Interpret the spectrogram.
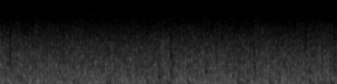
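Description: Diced zucchini and purple sweet potato sizzling in a frying pan as they are stirred with a wooden spatula, under background music with short low thumps.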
